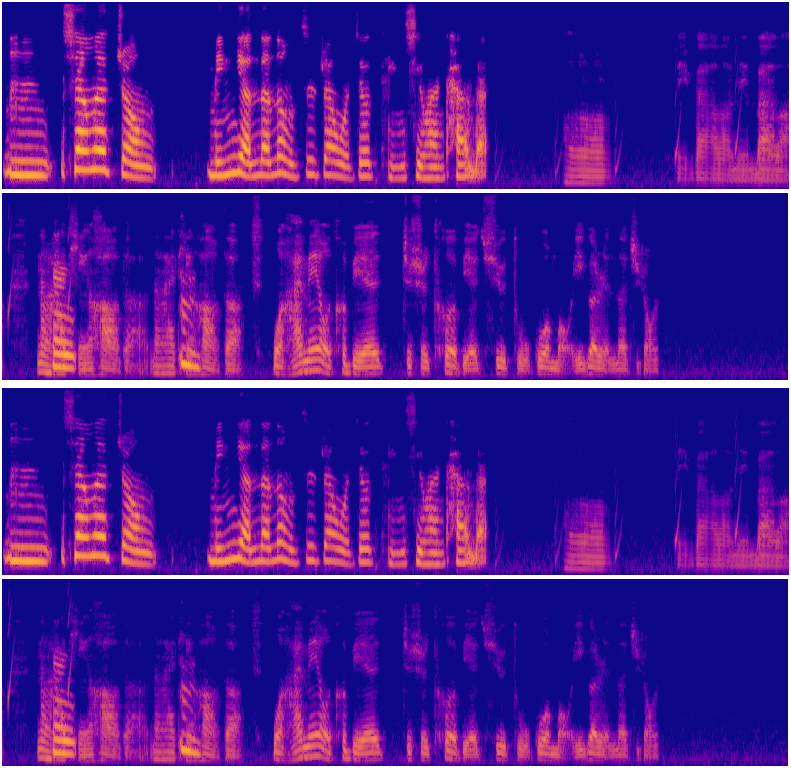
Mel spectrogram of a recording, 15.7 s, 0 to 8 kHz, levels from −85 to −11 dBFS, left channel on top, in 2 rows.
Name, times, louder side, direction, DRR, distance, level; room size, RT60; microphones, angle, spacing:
voice 1, 0.0-1.5 2.1-4.9 8.4-8.6 9.6-9.9, left 3 dB, 75° left, 2.4 m, -27 dB
sound 1, 1.9-2.0 2.5-2.6 3.1-3.2 3.7-3.8 4.3-4.4 4.9-5.0 5.5-5.6 6.1-6.2 6.7-6.8 7.3-7.4 7.9-8.0 8.5-8.6, right 1 dB, 5° right, 5.6 m, -56 dB
voice 2, 5.6-6.1 6.7-14.4, left 2 dB, 40° left, 1.1 m, -39 dB
open air
head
